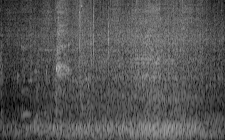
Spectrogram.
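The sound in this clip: A military vehicle drives in Mali, its engine giving a steady low rumble mixed with road noise that swells gently toward the middle and eases off at the end.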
